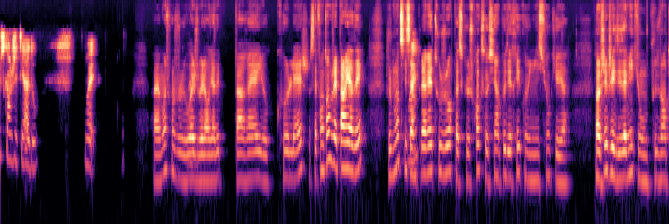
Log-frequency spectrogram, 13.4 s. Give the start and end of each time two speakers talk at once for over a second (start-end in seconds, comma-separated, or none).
none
